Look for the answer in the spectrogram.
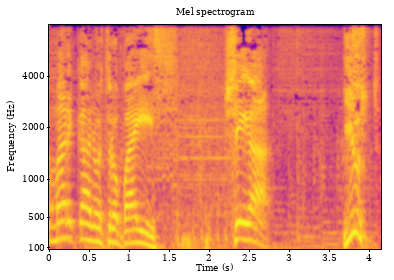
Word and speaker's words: JYSK: Vas a pirar en Just. – Todo. – Just. Es impresionante, Jorge. – Repetí conmigo. – Just. Just. – Just. – Just. Pero se escribe J-Y-S-K, pero se pronuncia...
